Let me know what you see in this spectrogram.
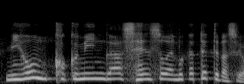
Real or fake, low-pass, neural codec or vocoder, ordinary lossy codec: fake; 7.2 kHz; codec, 16 kHz, 0.8 kbps, ZipCodec; none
